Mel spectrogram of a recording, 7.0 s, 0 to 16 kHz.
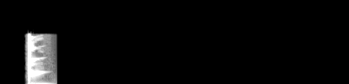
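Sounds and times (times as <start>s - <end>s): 
interface tooltip sound: 0.6s - 0.9s.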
